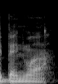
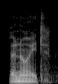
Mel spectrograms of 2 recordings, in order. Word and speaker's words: Benoit: Benoit okay she's from Maine we would say benoa yes Benoit I used to work with a guy a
